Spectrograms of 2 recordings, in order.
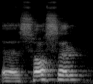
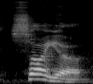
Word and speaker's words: Saussure: The saucer is not the correct pronunciation, but not too correct pronunciation, but it is being said in our society. So the real pronunciation is Sawyer. Saucer, not saucer, but in if any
